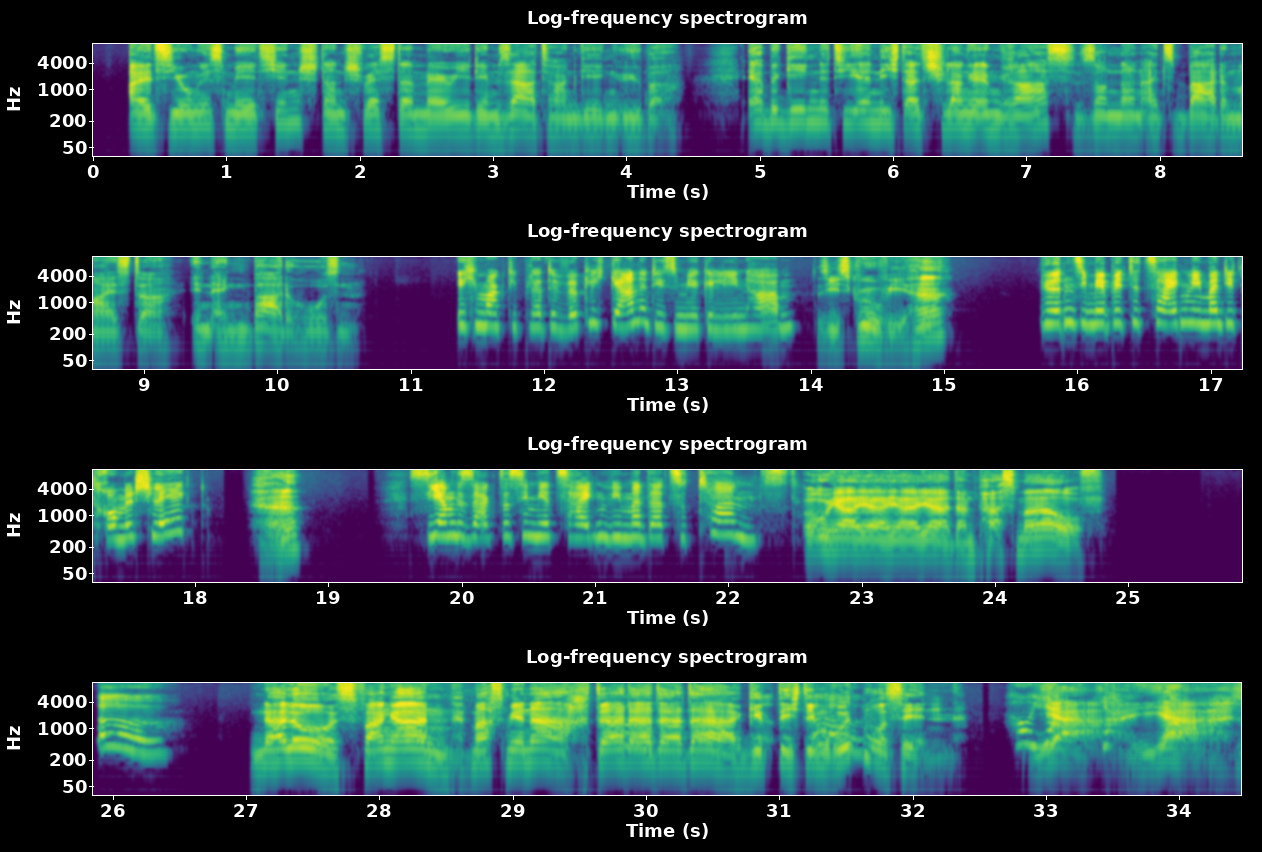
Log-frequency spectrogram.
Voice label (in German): Synchronisation Zeichentrickfilm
